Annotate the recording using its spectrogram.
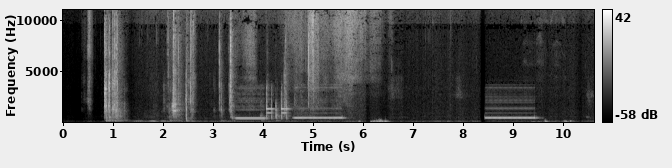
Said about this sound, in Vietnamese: Lúc này thì đã là 6 giờ chiều, sau khi nghe tin tất cả hành khách trên cùng chuyến bay đã được thả về nhà rồi thì mình mới quyết định gọi điện xuống Lễ Tân lần cuối để làm một cú chốt hạ.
